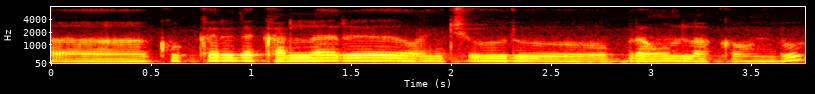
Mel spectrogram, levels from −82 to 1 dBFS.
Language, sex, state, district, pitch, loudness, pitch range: Tulu, male, Karnataka, Dakshina Kannada, 135 Hz, -15 LUFS, 130-150 Hz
